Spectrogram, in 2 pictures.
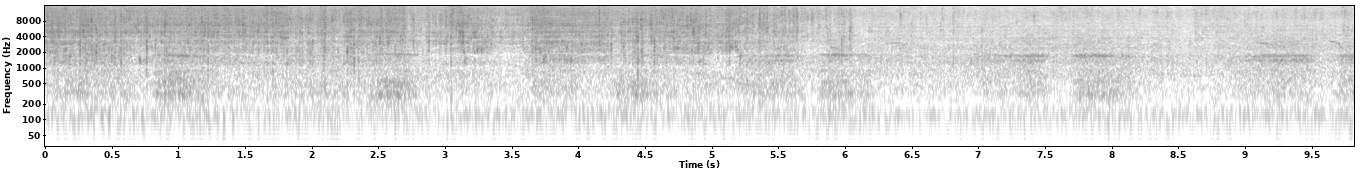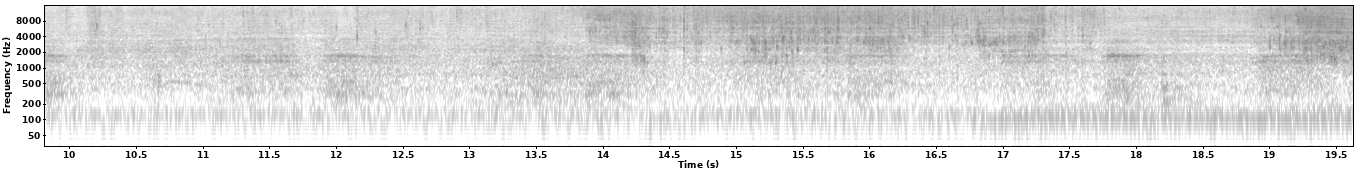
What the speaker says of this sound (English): Just wash it off. Wash down in the fronds there.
